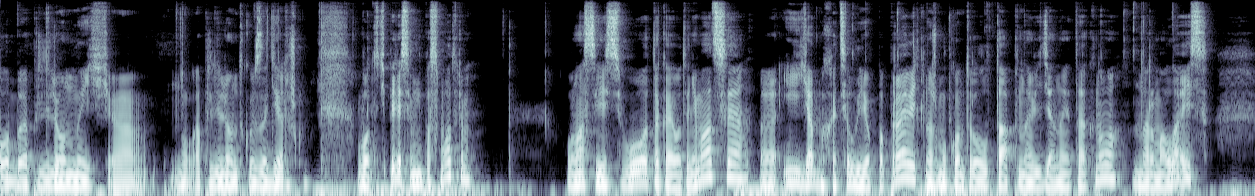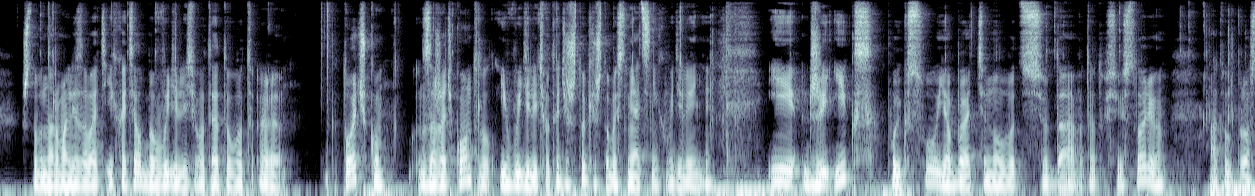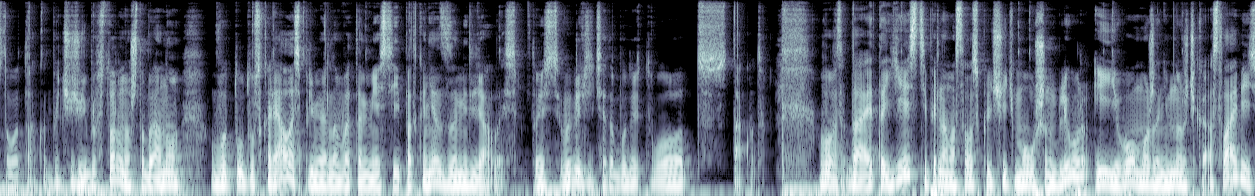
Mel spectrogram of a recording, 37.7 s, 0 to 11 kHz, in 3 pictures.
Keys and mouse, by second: 3.8 ctrl+s, 4.4 space, 7.3 space, 9.2 ctrl+Tab, 9.2-11.3 ctrl+drag, 11.3-12.9 middle drag, 12.9 click, 13.0-13.7 middle drag, 13.7-23.0 drag, 19.6 g, 23.0 middle click, 23.6 click, 23.7 middle click, 24.3 click, 24.4-27.2 middle drag, 24.6 g, 25.9 ctrl+s, 27.2-34.1 drag, 30.3 space, 34.1-35.2 middle drag, 35.2 drag, 35.4 middle click, 36.0-37.6 drag.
